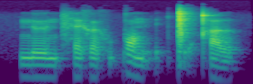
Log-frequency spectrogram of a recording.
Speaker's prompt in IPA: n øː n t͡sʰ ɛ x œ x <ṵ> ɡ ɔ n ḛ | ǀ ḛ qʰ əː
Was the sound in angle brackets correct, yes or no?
yes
